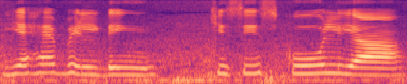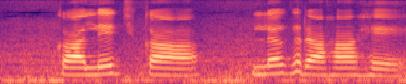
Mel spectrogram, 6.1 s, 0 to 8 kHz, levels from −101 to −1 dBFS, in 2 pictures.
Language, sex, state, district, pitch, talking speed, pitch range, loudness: Hindi, female, Haryana, Jhajjar, 240 Hz, 100 wpm, 225-265 Hz, -15 LUFS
